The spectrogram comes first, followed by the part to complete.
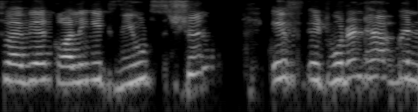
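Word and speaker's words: Würstchen: Yeah, it's Wutschen.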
